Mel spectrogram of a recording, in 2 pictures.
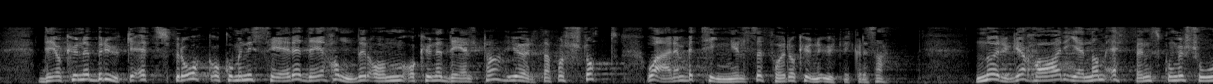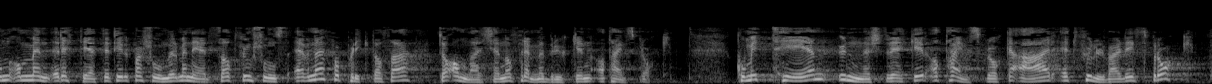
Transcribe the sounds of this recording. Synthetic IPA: d̪ɛɔkʰʉnːəbɾʉːkəɛt̪spɾoːkɔkʊmʉnɪseːɾəd̪ɛhɑnd̪ləɾɔmɔkʰʉnːəd̪eːlt̪ʰɑːjøːɾəsæɪfɔʂʈɔt̪ːɔæɾɛnbət̪ʰɪŋːəlsəfɔɾɔkʰʉnːəʉːt̪ʰʋɪkləsæɪ | nɔɾɡəɦɑɾjɛnːɔmɛfɛnskʰʊnʋəʂuːnɔmɾɛt̪ːɪheːt̪əʈʰɪlpæʂuːnəɾmɛneːd̪sɑt̪ːfʉŋkʂuːnsɛʋnəfɔɾpʰlɪkt̪ɑsæɪt̪ʰɪlɔɑnːæɾçɛnːəɔfɾɛmːəbɾʉːkənɑ̰t̪ʰæɪnspɾo̰ːk | kʰʊmɪt̪ʰeːənʉnːəʂt̪ɾeːkəɾɑt̪ʰːæɪnspɾoːkəʔæɾɛt̪fʉlʋæɖɪspɾoːk

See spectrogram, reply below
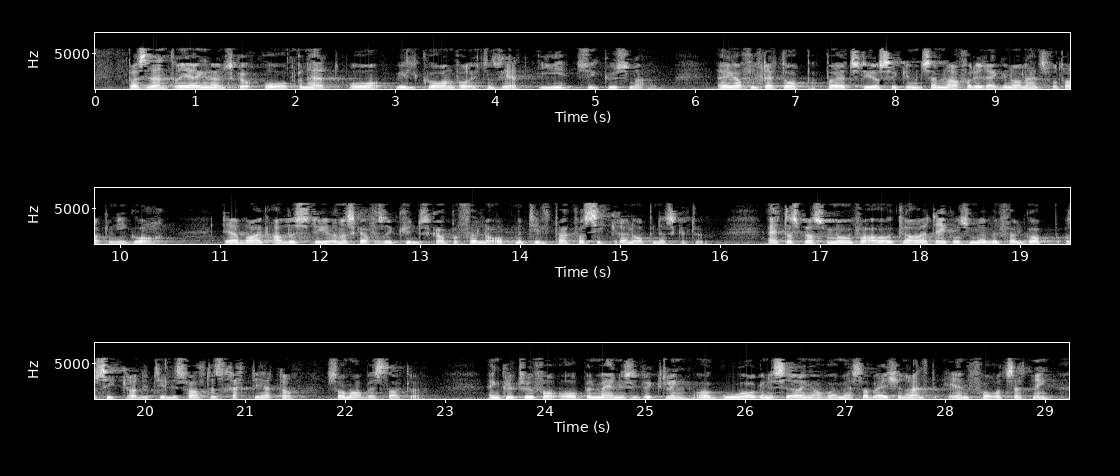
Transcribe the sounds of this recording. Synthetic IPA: pʰɾɛsɪd̪ɛnt̪ʁɛjeːʁɪŋənœnskəɾoːpənheːt̪ɔʋɪlkʰoːʁənfɔɾʏ̰t̪ʰːənshḛːt̪ɪsyːkəhʉːsənə̰ | ɛɡhɑʁfʏlt̪̚d̪ɛt̪ːəɔpːpʰːɔɛt̪st̪yːʁəskənsɛmɪnɑːɾfɔʁd̪ɪʁɛɡɪʊnɑːləhɛlsə̥fɔt̪ʰɑːkənəɪɡoːʁ | d̪̥ɛːæɾbɑːɾɛɡɑ̰lːəst̪yːʁənəskɑfəsɛɡ̚kʰʉnskɑːpɔfœlːə̰ʔɔ̰pːmɛt̪ʰɪlt̪ʰɑːkfɔʁɔsɪkʁəɛnoːpənheːt̪skʉlt̪ʰʉ̰ːʁ | ɛt̪ːəʁspœʁsmoːɔmfo̰ɑkʰlɑːʁəət̪ʰɪkʰʊsɔmːɛʋɪlfœlɡəɔpːɔsɪkʁəd̪ɪt̪ʰɪlːɪt̪sʋɑlt̪əsʁɛt̪ːɪheːt̪əʁ | sɔmɑ̰ɾbæɪst̪ʰɑːkəʁə̰ | ɛɪnkʉlt̪ʰʉːʁfɔɾoːpənmæɪnɪŋsʉːt̪ʋɪklɪŋɔ̰hɑɡuːɔɾɡɑnɪseːɾɪŋɑʋhoːɛmɛsɑɾbæɪəʃɛnəɾɛ̰lt̪ɛ̰ɛnfɔʁʉt̪sɛt̪nɪ̰ŋ

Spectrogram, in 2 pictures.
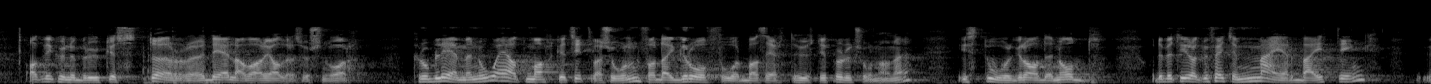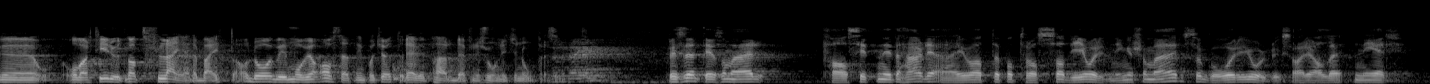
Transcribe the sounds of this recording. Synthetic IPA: ʔɑ̰t̪ʋɪkʉnːəbɾʉːkəst̪œɾəd̪eːlɑʋɑɾɛɑːlɾɛ̰sʉʂn̩ʋo̰ːɾ | pʰɾʊbleːmənuːæɾɑt̪mɑɾkəd̪sɪt̪ʋɑ̰ʂuːnn̩fɔɾd̪æɪɡɾoːfuːɾbɑseːɾt̪əhʉːst̪ʏpʰɾʊd̪ʉkʂuːnɑ̰nə | ʔɪst̪uːɾɡɾɑːd̪ɛnɔd̪ | ɔd̪ɛbət̪ʰyːɾɑt̪̚d̪ʉfɛçəmæɪɾbæɪt̪ɪŋɡ | o̰ːʋəɾt̪ʰiːd̪ʉːt̪nɑt̪flæɪɑɾbæɪt̪ə̰ɔ̰d̪oːʋɪmɔʋɪhɑːɑːʋsɛt̪nɪŋpɔçœt̪əd̪ɛæɾʋɪpʰæɾd̪ɛfɪnɪʂuːnɪçːənṵːpʰɾɛ̰sɪd̪ɛ̰n | pʰɾɛsɪd̪ɛnt̪d̪ɛsɔmæɾ | fɑːsɪt̪n̩ɪd̪ɛɦæːɖɛʔæɾjʊɑt̪̚pʰɔt̪ʰɾɔsɑʋd̪ɪɔɾd̪nɪŋəʂɔmæɾsɔɡoːɾjuːɽəbɾʉːksɑ̰ɾɛɑːləneːɾ

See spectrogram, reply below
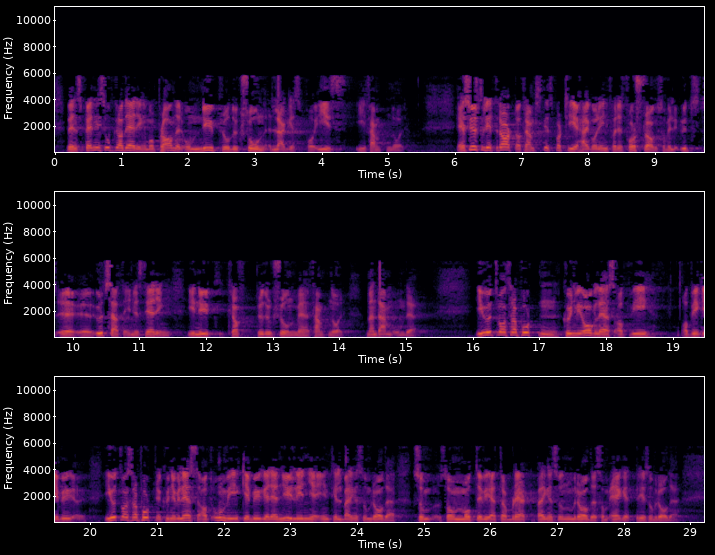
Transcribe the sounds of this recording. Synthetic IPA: d̪ɛɛnspɛnːɪŋsʊp̚ɡɾɑd̪eːɾɪŋmɔpʰlɑːnəɾʊmnyːpʰɾʊd̪ʉkʂuːnlɛɡːəspʰɔiːsʔɪfɛmt̪noːɾ | jɛɡsʏnsd̪ɛlɪt̪ːɾɑːʈɑt̪fɾɛmskɾɪd̪spɑʈʰiːəɦæːɾɡoːɾɪnfɔɾɛt̪fɔʂɭɑːɡsɔmʋɪlː | ʉːt̪sɛt̪ːəɪnʋɛst̪eːɾɪŋɪnyːkʰɾɑft̪pʰɾʊd̪ʉkʂuːnmɛfɛmt̪n̩oːɾ | mɛnd̪ɛmʊmd̪ɛ̰ | ɪʉːt̪ʋɑlsɾɑpʰɔʈɳ̩kʰʉnːəʋɪoːɡleːsəɑt̪ʋɪ | ʔɑt̪ʋɪɪkːəbʏ | ɪʉːt̪ʋɑlsɾɑpʰɔʈɳ̩kʰʉnːəʋɪleːsəɑt̪ʊmʋɪɪkːəbʏɡːəɾɛnːyːlɪnjəɪnt̪ʰɪlbæɾɡəsʊmɾoːd̪ə | sɔsɔmɔt̪ːəʋɪɛt̪ɑbleːʈbæɾɡəsʊmɾoːd̪əsɔmeːɡət̪̚pʰɾiːsʊmɾoːd̪ə̰

